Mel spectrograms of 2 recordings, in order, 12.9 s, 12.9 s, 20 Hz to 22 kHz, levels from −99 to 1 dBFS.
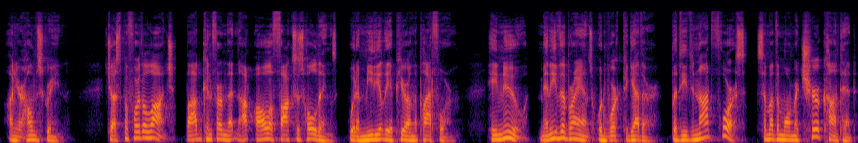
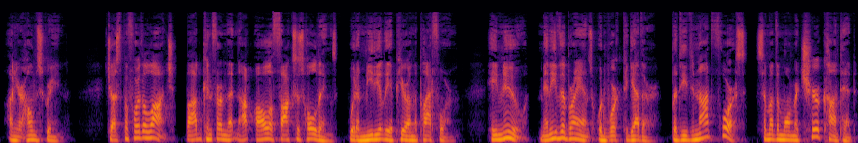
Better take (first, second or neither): first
